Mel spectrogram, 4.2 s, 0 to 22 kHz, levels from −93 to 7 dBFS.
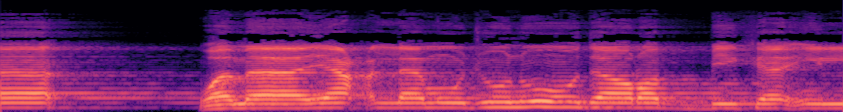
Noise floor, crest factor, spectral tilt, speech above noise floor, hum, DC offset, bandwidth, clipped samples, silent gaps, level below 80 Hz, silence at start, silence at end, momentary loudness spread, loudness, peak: -37 dBFS; 16 dB; -5 dB/octave; 21 dB; none; under 0.1%; 14 kHz; under 0.1%; none; -66 dBFS; 0 s; 0 s; 10 LU; -17 LUFS; -2 dBFS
